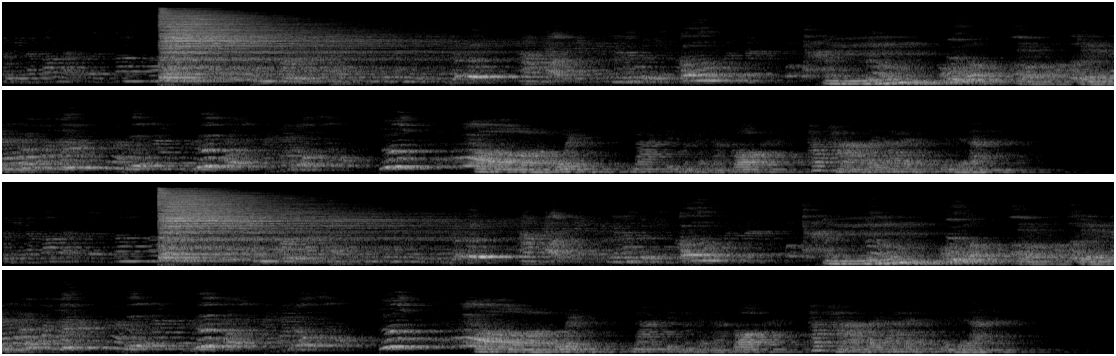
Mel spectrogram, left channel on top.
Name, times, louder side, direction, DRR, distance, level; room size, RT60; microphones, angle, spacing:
voice 1, 0.0-1.7 2.1-4.8 5.1-7.7 11.1-14.6, equal, 30° right, -8 dB, 1.0 m, -44 dB
sound 1, 1.6-5.6, right 1 dB, 90° right, 1.0 m, -31 dB
sound 2, 2.4-3.0 3.2-3.3 3.7-4.0 4.4-4.8 5.1-5.6 6.0-6.4 6.8-7.4 7.8-8.3 8.6-9.0 9.4-10.9 11.3-11.9 12.3-12.7 12.9-13.6 14.0-14.5 14.9-16.2, right 1 dB, 65° right, 0.9 m, -35 dB
voice 2, 8.2-11.1 15.8-17.0 17.4-21.2, equal, 15° left, -11 dB, 0.8 m, -37 dB
3.6 x 3.0 x 2.4 m, 1.5 s
head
